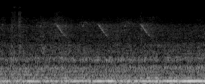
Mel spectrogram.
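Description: A motor running steadily with a low, even hum. Three short, high, falling chirps come through it in the first second and a half.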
